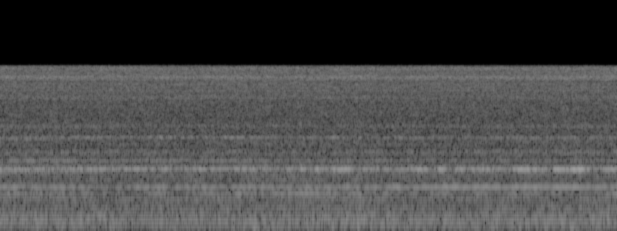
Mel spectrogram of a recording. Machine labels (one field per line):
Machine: pump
